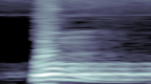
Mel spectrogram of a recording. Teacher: Jadi hum itu dari tenggorokan bawah langsung ke bibir. Hum, jangan ada interval waw.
